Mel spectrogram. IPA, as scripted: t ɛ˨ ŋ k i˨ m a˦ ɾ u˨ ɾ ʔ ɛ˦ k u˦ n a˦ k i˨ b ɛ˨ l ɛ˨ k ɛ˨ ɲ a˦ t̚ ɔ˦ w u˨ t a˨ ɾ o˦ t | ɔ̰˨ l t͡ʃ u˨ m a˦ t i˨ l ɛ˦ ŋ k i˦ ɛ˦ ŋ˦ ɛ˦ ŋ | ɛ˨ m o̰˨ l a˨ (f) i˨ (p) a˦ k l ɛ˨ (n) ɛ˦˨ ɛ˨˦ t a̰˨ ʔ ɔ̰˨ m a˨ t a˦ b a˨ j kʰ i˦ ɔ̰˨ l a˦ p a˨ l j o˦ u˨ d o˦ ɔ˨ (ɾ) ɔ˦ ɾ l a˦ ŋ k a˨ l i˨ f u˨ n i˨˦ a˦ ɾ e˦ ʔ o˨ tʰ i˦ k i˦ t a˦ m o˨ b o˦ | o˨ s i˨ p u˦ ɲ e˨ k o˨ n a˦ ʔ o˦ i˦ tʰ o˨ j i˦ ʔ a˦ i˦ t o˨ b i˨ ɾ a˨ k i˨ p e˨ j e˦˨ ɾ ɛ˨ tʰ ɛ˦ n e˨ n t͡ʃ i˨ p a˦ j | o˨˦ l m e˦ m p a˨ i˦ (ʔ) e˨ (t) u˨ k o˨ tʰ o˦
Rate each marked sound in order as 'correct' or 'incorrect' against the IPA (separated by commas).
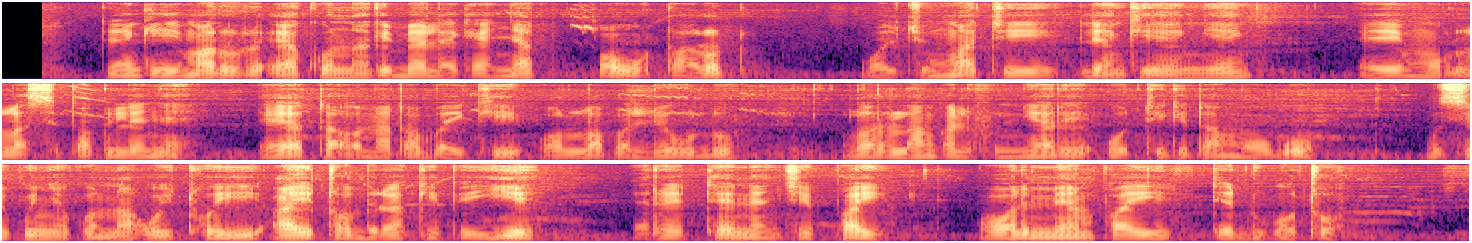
incorrect, correct, incorrect, incorrect, incorrect, incorrect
